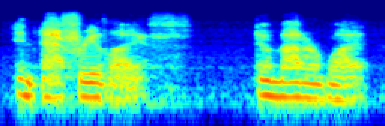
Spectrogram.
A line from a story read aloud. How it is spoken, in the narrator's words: Kaui whispers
